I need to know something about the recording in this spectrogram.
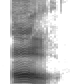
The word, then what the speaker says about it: I'll: Remember, the quick pronunciation for "I will" but together is "all," just like the word for everything.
